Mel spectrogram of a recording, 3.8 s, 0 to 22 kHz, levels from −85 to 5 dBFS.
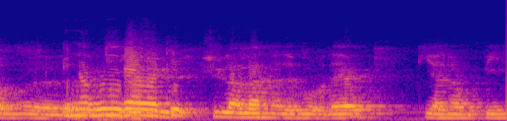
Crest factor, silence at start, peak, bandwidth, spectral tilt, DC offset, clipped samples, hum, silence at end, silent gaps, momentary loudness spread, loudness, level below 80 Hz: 12 dB; 0 s; -4 dBFS; 5.6 kHz; -10 dB/octave; under 0.1%; under 0.1%; none; 0 s; none; 9 LU; -16 LUFS; -46 dBFS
